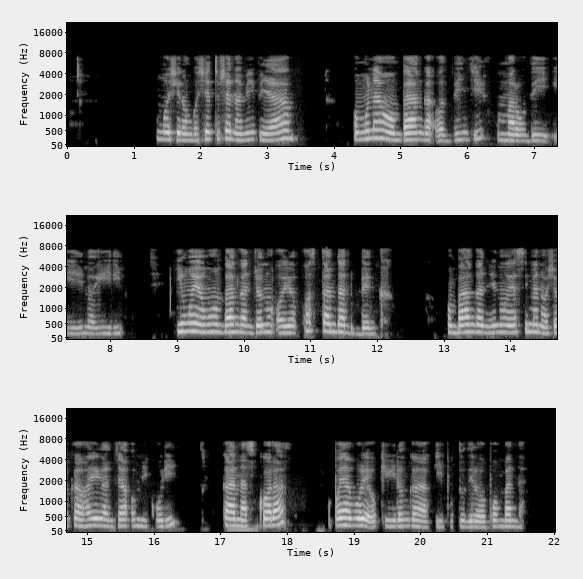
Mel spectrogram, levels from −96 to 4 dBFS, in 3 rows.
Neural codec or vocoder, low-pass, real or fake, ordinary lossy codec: none; 7.2 kHz; real; AAC, 48 kbps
